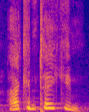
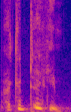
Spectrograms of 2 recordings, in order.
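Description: First: Put-on higher-pitched cocky young volunteer; eager self-assurance. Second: Hushed, confident aside; whispered boast. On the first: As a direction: pipe up, sure you can win. Voices David's boast to Saul. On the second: Acted. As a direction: whisper it as if egging yourself on. Repeats David's boast under breath.

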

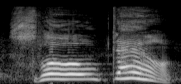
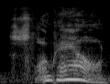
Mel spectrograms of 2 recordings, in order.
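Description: First: High, loud, drawn-out imitated yell; exasperated mock shout. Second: High, softened imitation of calling out; feed the answer in a high, hushed mock call. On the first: Friends repeating the answer to the test taker, loud mock shout. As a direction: yell the answer back, stretching both words. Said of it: "And, and they go". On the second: Friends helping him with the driving test, hushed mock call. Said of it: "and they go".

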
